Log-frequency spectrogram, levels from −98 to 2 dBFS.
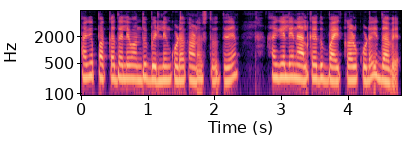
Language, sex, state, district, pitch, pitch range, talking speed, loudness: Kannada, female, Karnataka, Bidar, 220 Hz, 210-235 Hz, 160 wpm, -15 LUFS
